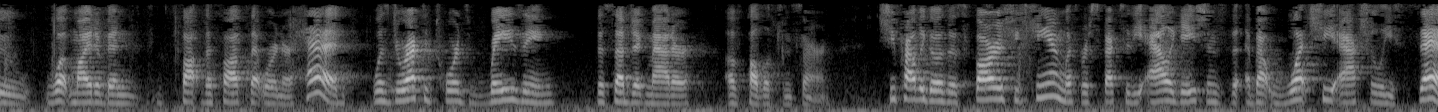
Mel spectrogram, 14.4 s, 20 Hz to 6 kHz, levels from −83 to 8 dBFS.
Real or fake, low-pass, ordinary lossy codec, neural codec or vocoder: real; 5.4 kHz; MP3, 24 kbps; none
